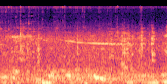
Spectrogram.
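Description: Pigeons coo in low, throaty murmurs, several birds overlapping at a steady hum, with faint chirps and background hiss.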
